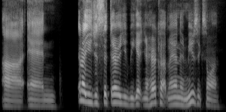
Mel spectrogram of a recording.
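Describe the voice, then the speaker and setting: Brief: middle-aged male co-host, raspy today, easygoing chat, mid pitch, dry close mic. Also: lively intonation, normal speed, dry recording. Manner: laid-back, filler-heavy, laughs often. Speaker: podcast co-host. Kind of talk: casual chat.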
